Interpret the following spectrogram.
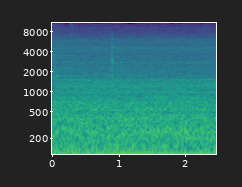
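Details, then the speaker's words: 1989 Ford F-150 4x4, 5.0 V8, 5-speed manual, cold start with the IAC valve disconnected and the throttle held: a low, steady rumble with an even beat, no knocks or misses, about 1000 rpm. Idling smoothly. "engine's running right around 1,000 RPM. I gotta hold my foot on the gas because if I do, it might stall because I disconnected the idle air control valve earlier, but this gives it a nice soft startup."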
